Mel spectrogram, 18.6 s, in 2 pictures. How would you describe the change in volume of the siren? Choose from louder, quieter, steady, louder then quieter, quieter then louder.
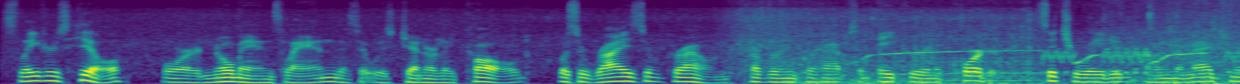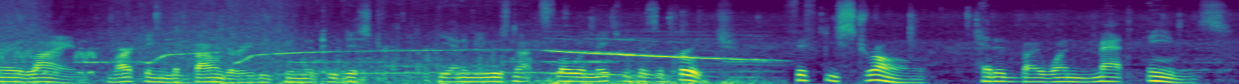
louder.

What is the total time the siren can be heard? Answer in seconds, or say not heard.
9 s.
